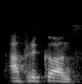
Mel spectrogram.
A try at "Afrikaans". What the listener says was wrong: The way you pronounced it, it sounded like Africans, but I can understand why it's no, it's Afrikaans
